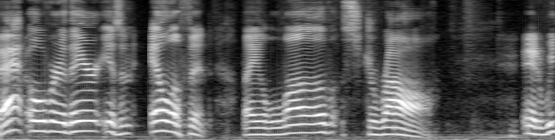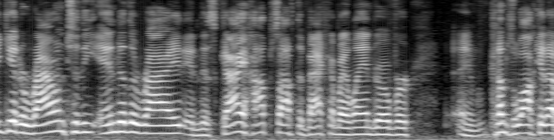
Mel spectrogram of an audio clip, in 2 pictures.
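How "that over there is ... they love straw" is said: loud, slow bad Texas drawl, "love" stretched out. Retelling narrating the Rhino Rally ride at Busch Gardens Tampa, bad Texas accent. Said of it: "that's my bad Texas accent".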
